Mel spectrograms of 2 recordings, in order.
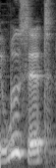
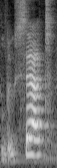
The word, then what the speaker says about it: lucet: ball of yarn and also a lucit i've also heard this pronounced as lucette so you can use whichever pronunciation you would like to use so let's go ahead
